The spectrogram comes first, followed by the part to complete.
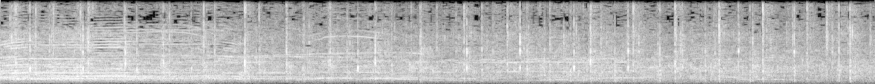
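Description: Audience applauding and cheering after a song ends, with a few voices calling out; the applause gradually dies down.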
